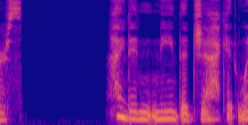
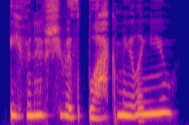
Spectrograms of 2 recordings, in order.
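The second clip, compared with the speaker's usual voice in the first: much higher and louder sceptical jab; sharp challenge; 7 semitones higher, 7 dB louder than usual. Acted. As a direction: fire it back in disbelief. She challenges his excuse.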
